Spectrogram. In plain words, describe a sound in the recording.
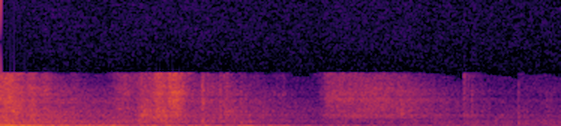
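Bare feet shuffle and thud softly on a padded floor.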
